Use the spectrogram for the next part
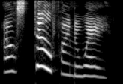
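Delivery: high, loud, defiant witch voice; screeching witch. A narrator's reading. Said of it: "the witch screeched".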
